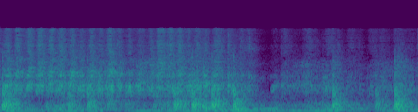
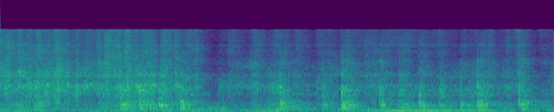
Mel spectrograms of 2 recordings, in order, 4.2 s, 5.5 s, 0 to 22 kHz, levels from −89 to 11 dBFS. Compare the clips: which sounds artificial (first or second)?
second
